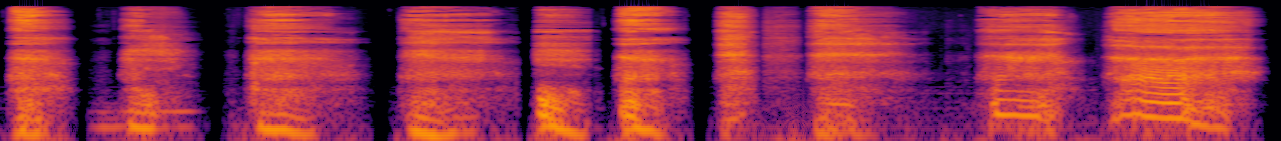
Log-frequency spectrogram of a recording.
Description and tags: Raspy Gasps and Sighs
Gasps and sighs with a low raspy voice. Variations available.
Gasp, Gasping, Gasps, OWI, Raspy, Sighs, Voice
